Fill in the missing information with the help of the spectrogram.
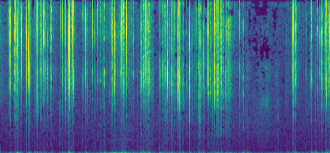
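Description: Long acrylic nails rapidly scratch a white polyester mesh pouch held close to the mic. The result is a dense run of bright, crackly scratching bursts over a steady low rumble from handling near the mic.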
